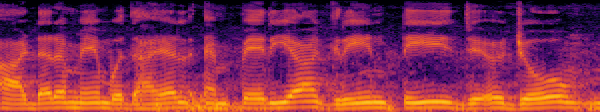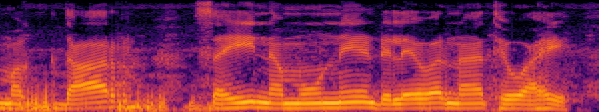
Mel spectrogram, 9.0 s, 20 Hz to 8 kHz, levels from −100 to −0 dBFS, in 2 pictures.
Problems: constant background noise, echo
